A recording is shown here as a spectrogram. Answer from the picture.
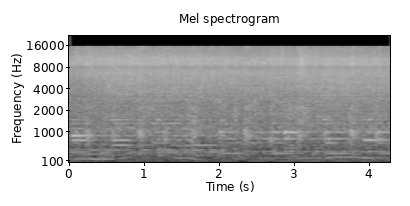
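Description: Minced garlic sizzling steadily in hot oil and sauce in a frying pan as it is stirred with chopsticks, over background music.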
